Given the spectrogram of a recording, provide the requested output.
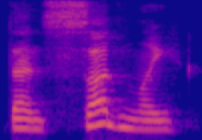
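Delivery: ordinary delivery, nothing marked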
